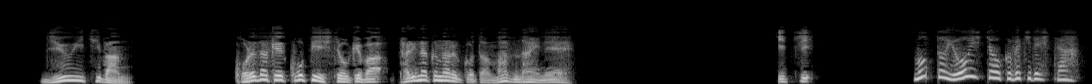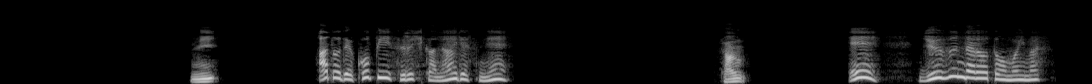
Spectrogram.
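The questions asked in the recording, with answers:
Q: これだけコピーしておけば足りなくなることはまずないね。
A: 3: ええ、十分だろうと思います。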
